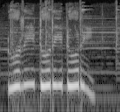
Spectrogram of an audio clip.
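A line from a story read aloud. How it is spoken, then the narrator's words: Shouting. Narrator (Indonesian): ia berteriak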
